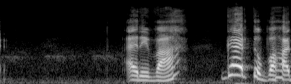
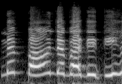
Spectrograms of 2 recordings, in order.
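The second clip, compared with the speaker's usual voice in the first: high and louder, bubbling with laughter; laughing; 10 semitones higher, 7 dB louder than usual. Acted. Daughter-in-law offering to press feet, laughing. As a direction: offer help while giggling.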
